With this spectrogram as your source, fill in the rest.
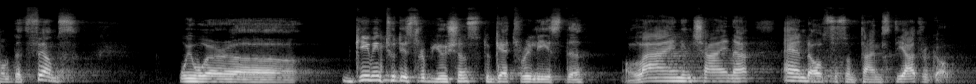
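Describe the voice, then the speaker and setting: A man with an Italian accent speaks at a fairly slow pace. His dark, mellow tone sits at a fairly high pitch. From Italy. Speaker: film producer. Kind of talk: self-introduction monologue. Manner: halting, many filler words.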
